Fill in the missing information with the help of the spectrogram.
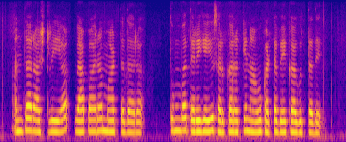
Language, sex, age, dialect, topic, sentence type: Kannada, female, 25-30, Central, banking, statement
